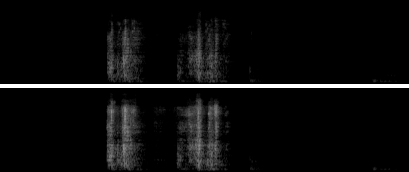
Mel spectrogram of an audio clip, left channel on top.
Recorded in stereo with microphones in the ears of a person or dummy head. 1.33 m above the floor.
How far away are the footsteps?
About 9.5 m.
